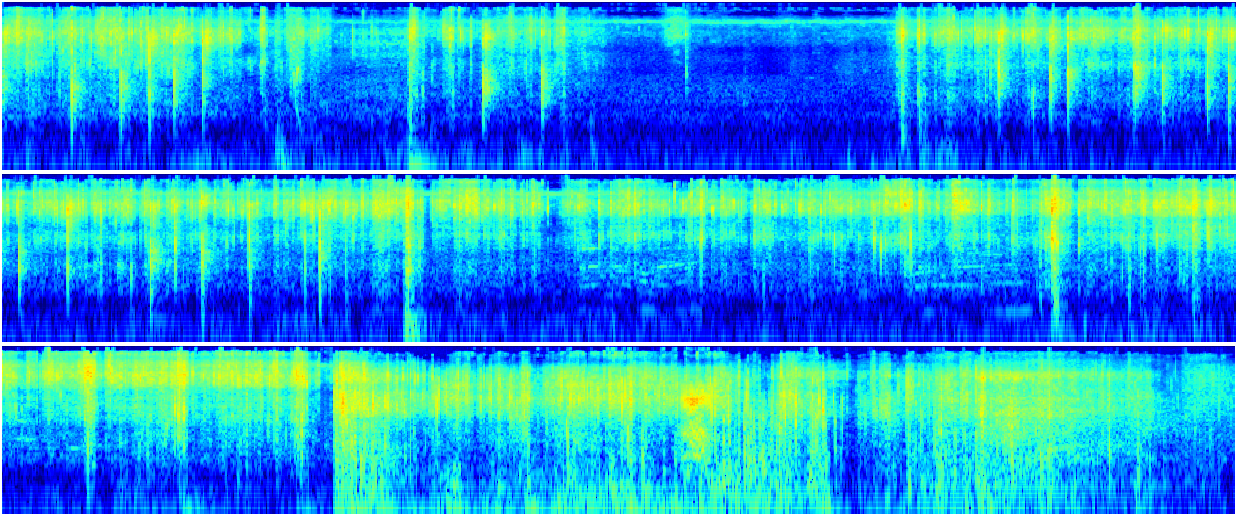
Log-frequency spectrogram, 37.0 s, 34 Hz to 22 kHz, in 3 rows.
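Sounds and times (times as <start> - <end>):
packaging crinkling and rustling: 0.0 - 5.9, 8.9 - 37.0.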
